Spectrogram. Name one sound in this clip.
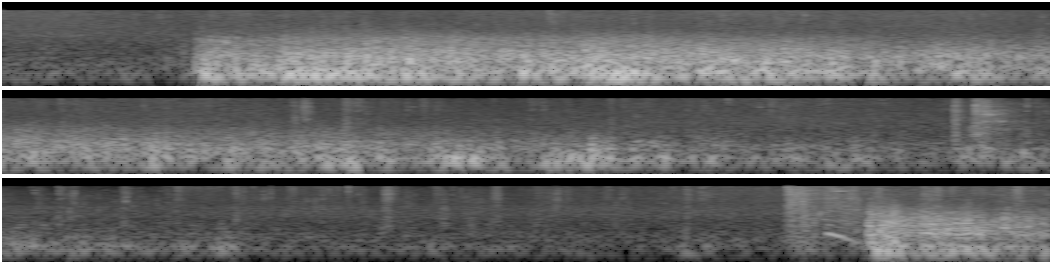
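Heavy rain pours outside.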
